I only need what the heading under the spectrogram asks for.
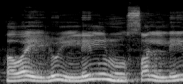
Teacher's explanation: বাম পাশে জজম আলাইয়া লিনের হরফ তাড়াতাড়ি পড়তে হবে ফাওয়াইলুল লি ইদগামে বেলা গুন্না ছাড়া মিলিয়ে পড়তে হবে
